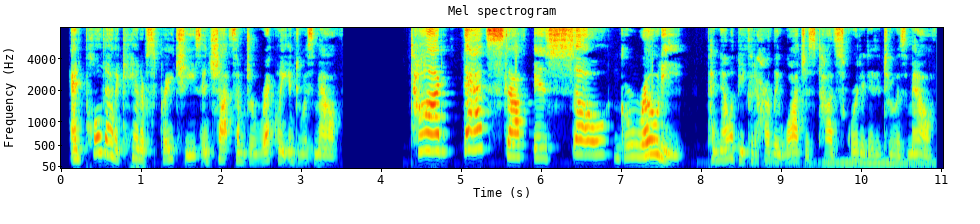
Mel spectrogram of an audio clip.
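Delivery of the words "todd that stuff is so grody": disgusted. A narrator's reading. Sister disgusted by spray cheese.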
